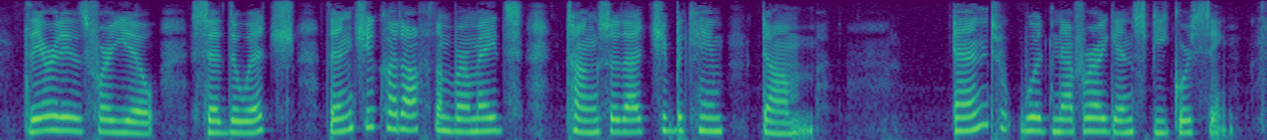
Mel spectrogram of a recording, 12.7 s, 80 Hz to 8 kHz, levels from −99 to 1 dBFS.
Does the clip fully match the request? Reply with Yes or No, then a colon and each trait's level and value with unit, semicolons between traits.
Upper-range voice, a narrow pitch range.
Yes: very high, 270 Hz; narrow, 2.1 semitones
